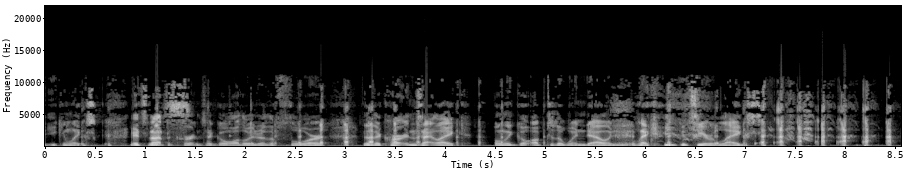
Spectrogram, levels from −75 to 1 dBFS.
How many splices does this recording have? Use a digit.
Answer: 0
